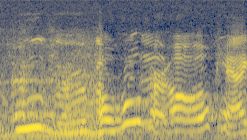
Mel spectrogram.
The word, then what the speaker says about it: Uwe: Uwe. What? Uwe, like Hoover.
